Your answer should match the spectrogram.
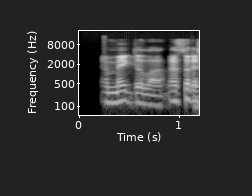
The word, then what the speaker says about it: amygdala: How do you pronounce that? The amygdala. Amygdala.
